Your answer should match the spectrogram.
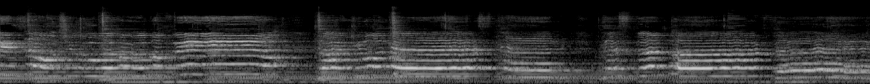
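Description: A woman singing live with her own acoustic guitar, in long held notes that slide between pitches, each phrase lasting a second or more.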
